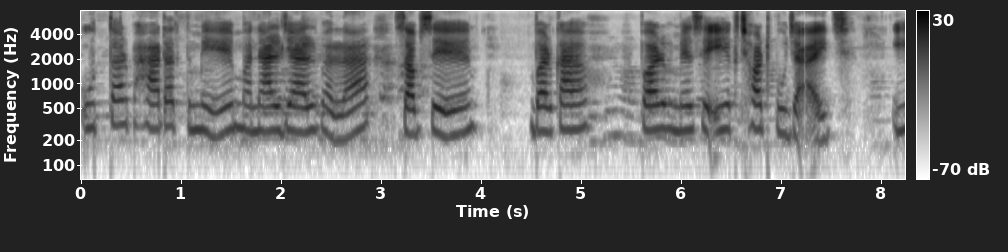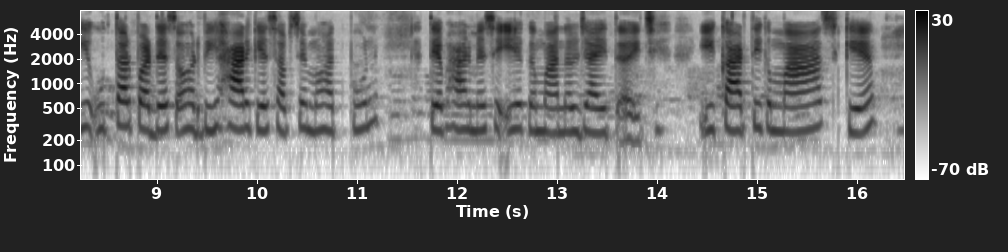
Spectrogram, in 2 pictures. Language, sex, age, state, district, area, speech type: Maithili, female, 18-30, Bihar, Sitamarhi, urban, spontaneous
